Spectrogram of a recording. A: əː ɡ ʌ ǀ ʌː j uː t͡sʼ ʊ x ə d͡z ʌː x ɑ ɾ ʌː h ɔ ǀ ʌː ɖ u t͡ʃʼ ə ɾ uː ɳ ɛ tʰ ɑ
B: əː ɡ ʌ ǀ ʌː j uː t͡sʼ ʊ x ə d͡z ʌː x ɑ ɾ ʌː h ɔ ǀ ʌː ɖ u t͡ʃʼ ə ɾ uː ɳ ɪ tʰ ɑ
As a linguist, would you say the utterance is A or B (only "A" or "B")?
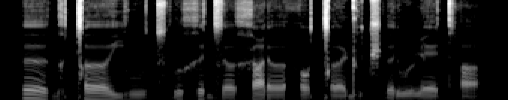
A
